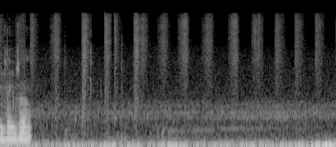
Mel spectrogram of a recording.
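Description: Footsteps tread steadily on grass.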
